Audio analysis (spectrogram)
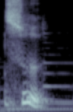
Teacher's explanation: eu não tenho tu, eu tenho tsu, ele vai acrescentar mais um som de consoante aqui. Então vai ficar muito diferente.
